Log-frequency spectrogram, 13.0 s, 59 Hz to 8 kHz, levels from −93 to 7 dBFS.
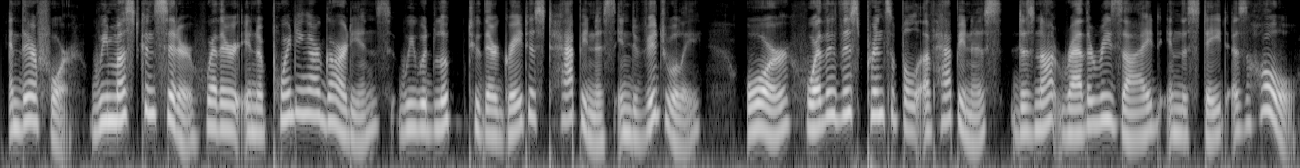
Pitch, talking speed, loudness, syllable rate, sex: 195 Hz, 155 wpm, -19 LUFS, 5.0 syllables/s, female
